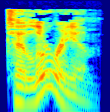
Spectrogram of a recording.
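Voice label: "tellurium", British English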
